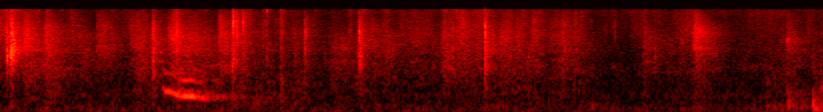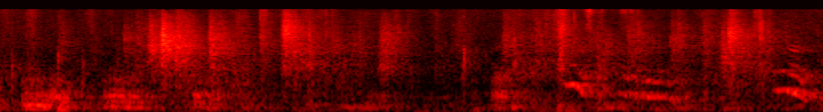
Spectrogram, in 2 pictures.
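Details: Five-week-old Australian Labradoodle puppies from Olive's litter indoors, giving a few brief high falling whimpers and yips scattered among shuffling and clicking noises in a small room.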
